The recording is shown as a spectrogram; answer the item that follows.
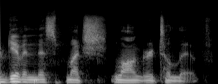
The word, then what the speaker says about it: live: I pronounce it live. It's live. Right.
